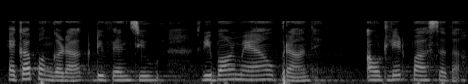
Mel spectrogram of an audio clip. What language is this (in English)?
Konkani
